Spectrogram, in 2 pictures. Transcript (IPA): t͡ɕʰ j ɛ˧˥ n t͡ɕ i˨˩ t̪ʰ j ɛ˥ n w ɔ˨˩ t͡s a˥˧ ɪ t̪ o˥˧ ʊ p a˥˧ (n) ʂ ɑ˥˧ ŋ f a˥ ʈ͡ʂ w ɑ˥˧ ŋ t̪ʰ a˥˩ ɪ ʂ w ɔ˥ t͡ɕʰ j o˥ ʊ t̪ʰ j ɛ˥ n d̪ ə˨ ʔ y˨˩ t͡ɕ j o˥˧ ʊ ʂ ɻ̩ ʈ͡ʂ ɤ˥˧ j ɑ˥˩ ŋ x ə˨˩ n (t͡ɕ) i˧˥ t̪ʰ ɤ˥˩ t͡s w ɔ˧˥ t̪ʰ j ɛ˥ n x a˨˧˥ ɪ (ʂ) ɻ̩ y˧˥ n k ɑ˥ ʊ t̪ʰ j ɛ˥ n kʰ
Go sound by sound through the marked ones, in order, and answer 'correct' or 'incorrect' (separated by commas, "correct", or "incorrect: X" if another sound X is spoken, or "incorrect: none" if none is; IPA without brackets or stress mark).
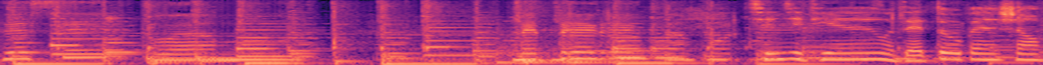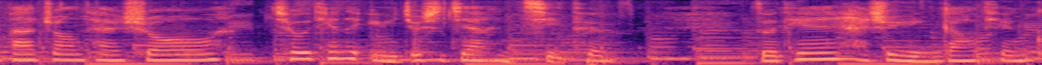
correct, incorrect: t͡ɕʰ, correct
